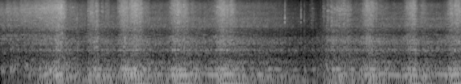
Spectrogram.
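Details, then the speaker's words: Barn-find Austin Maestro first start after an oil and filter change, with the choke fully in. A low uneven beat surges and sags about twice a second. It runs rough and the carburettor still needs a lot of adjustment; there are no oil leaks. "yeah we've still got a lot of adjustment to do there haven't we at least it's running now"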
